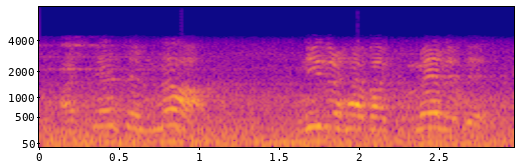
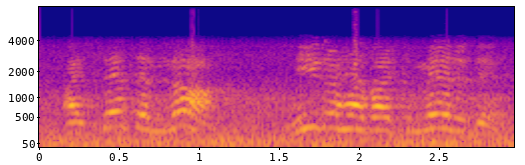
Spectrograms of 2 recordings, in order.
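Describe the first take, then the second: Both takes have the same delivery.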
